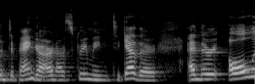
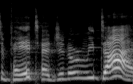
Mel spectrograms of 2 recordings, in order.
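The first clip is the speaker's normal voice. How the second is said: usual speaking voice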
